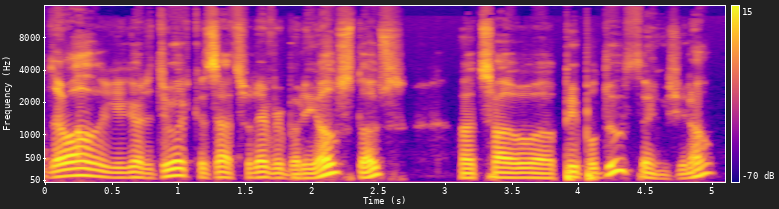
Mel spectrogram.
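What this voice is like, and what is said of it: Imitates an older boomer-style voice. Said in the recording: “that your boomer impression ... A little boomer in there”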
